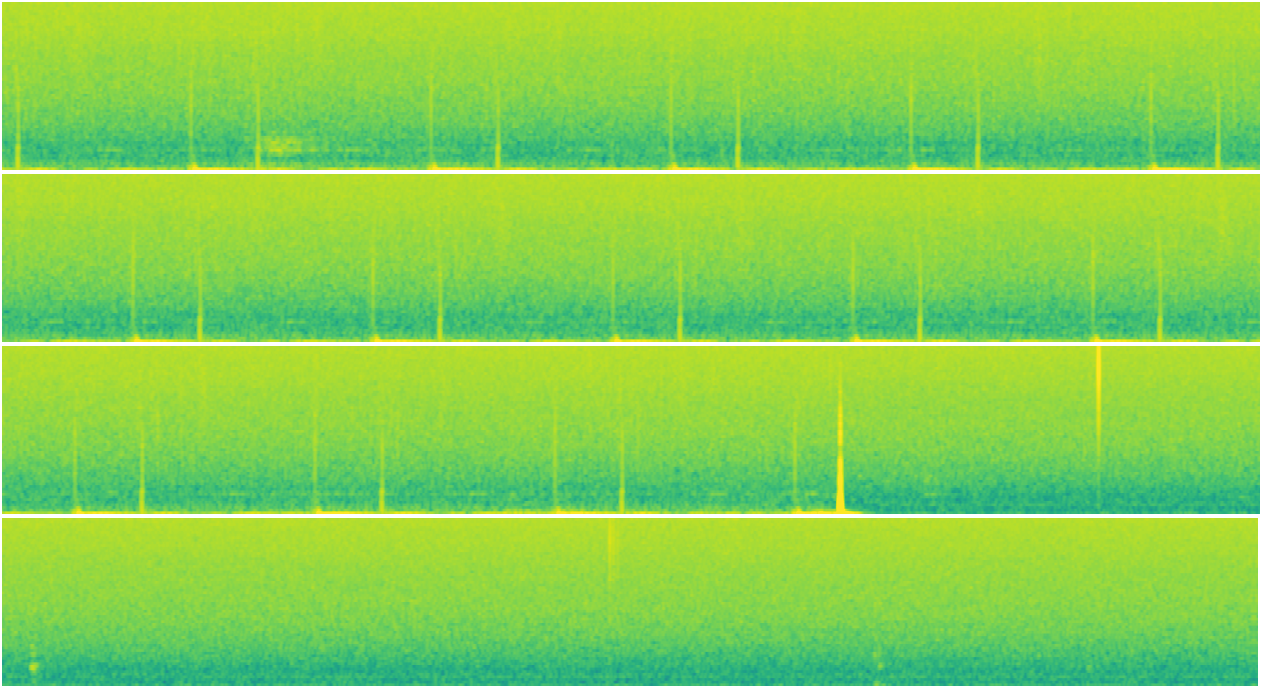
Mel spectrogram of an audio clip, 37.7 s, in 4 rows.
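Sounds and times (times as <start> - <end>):
vinyl record noise: 0.0 - 25.4.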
